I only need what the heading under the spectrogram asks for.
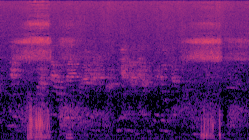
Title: Snoring funny fat piggy dog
